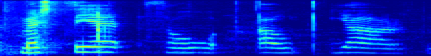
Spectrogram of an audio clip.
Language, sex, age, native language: Icelandic, male, 8, Icelandic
